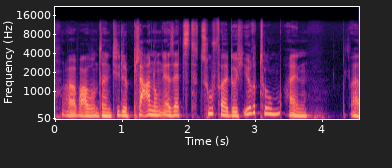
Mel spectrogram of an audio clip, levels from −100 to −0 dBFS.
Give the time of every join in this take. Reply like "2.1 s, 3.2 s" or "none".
none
